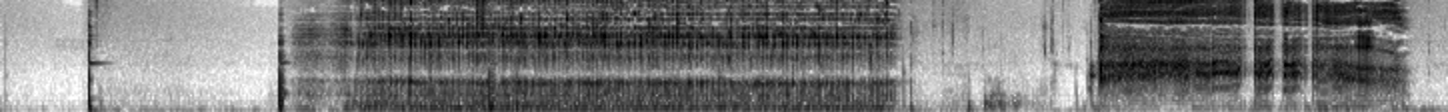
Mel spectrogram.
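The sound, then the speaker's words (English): A sharp click, then a long, loud, noisy slurp of coffee lasting a few seconds, followed after a brief pause by a second, hissier slurping sip. No one speaks. “Hold on. We're doing a sip.”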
